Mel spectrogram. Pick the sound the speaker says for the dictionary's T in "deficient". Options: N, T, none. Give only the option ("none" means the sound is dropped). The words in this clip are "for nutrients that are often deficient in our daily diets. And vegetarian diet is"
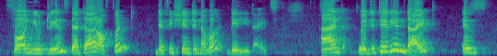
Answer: T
